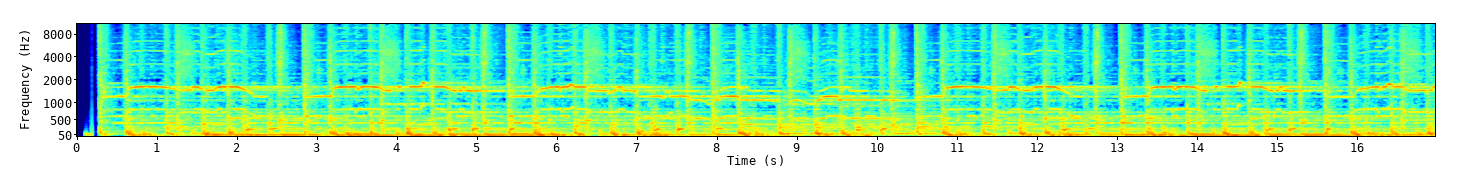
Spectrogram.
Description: background music ringtone; bheeshma movie

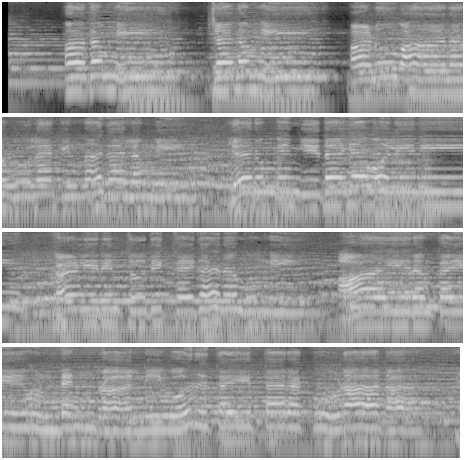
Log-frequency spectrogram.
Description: mookuthi amman song ringtone

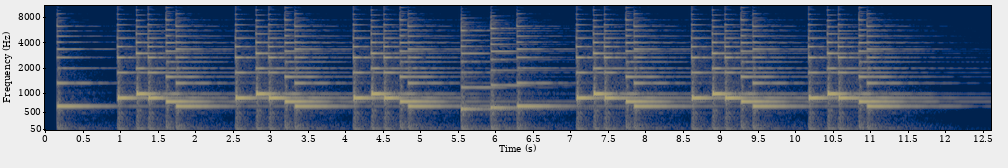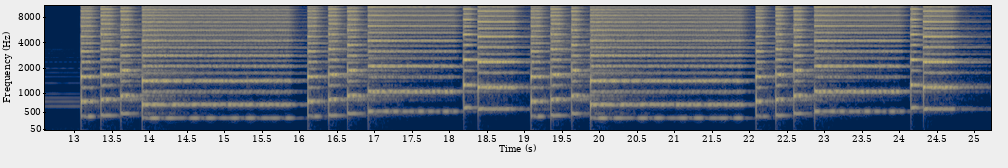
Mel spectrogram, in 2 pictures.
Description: bgm ringtone piano; kalki; transformation ringtone; walkband

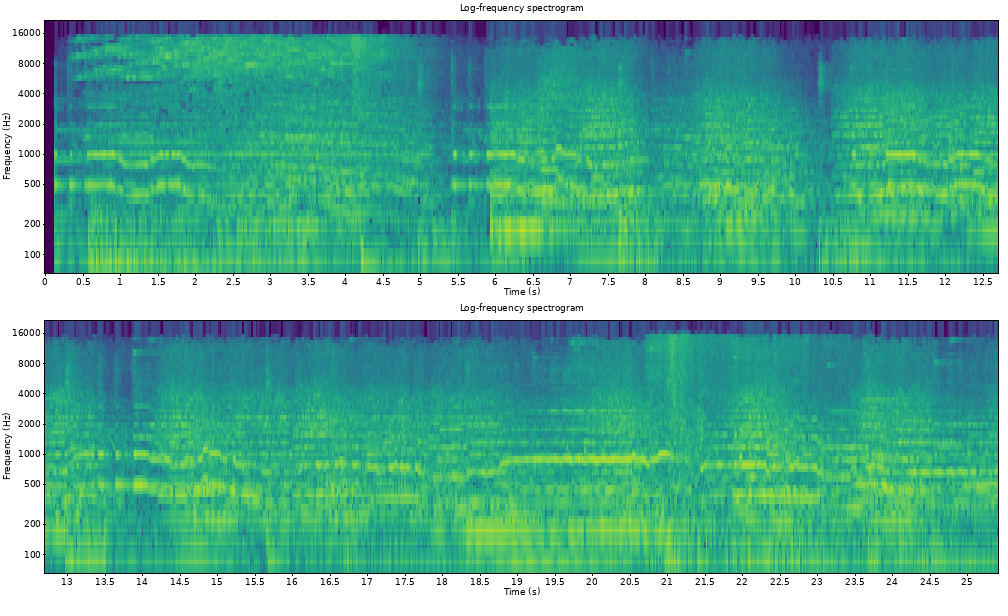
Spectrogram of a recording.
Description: love bgm telugu bgm telugu ringtones; mahesh babu; okkadu movie

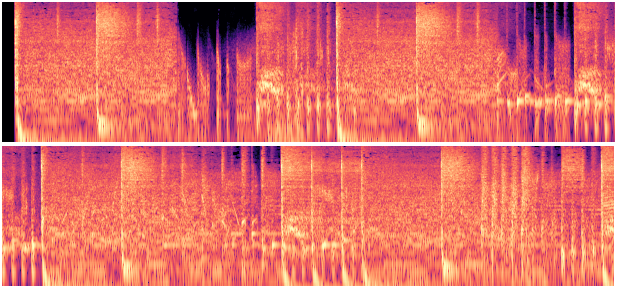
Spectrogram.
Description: pulimurugan bgm

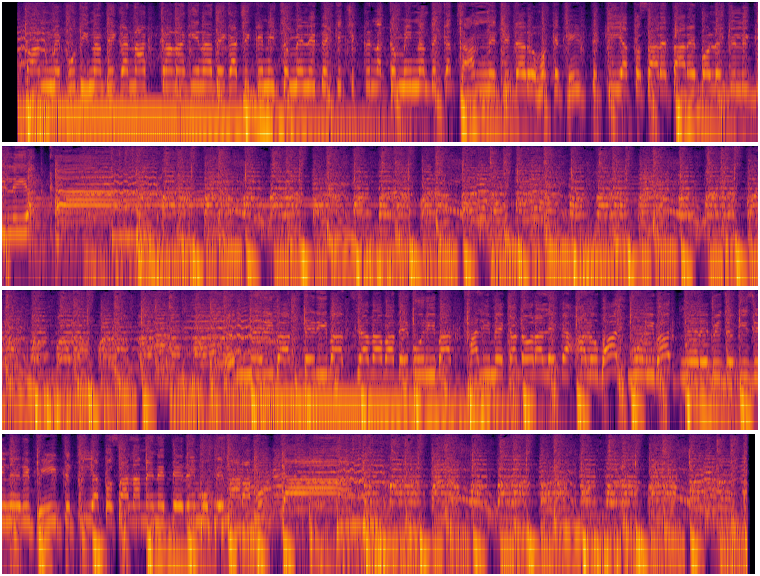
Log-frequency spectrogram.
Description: bollywood ringtone music; ananya pandey

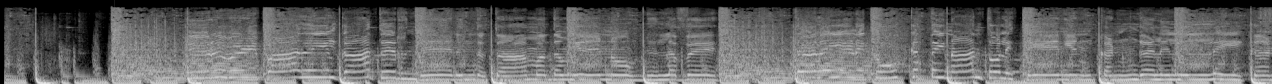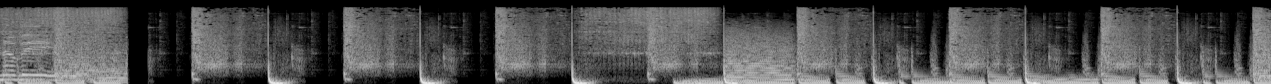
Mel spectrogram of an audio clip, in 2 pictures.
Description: star vintage love ringtone, tamil

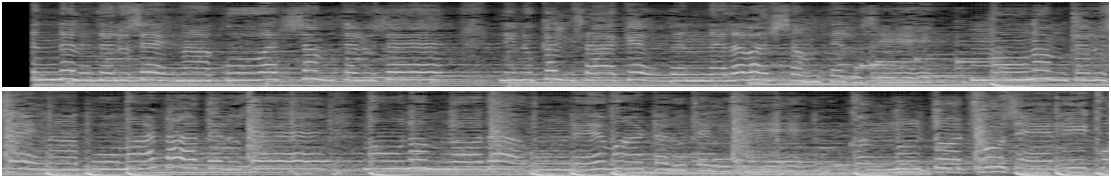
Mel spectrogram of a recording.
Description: love song; ooru peru bhairavakona telugu movie

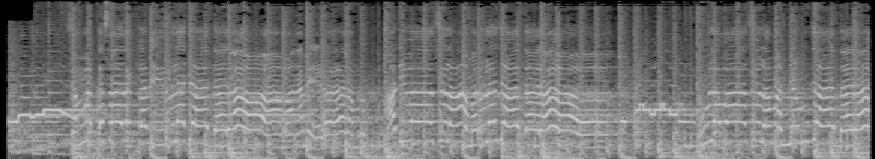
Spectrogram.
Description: songs bgm devotional; sammakka sarakka; medaram jatara

